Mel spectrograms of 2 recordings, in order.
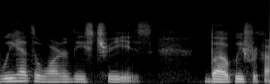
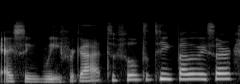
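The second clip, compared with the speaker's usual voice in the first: pointed mock reply; 9 semitones higher than usual. Correcting an upset coworker over the tank, rising mock-polite reply. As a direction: pitch climbing high at the end.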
